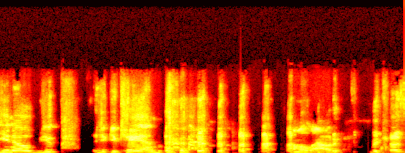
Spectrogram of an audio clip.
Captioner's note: speaker laughing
